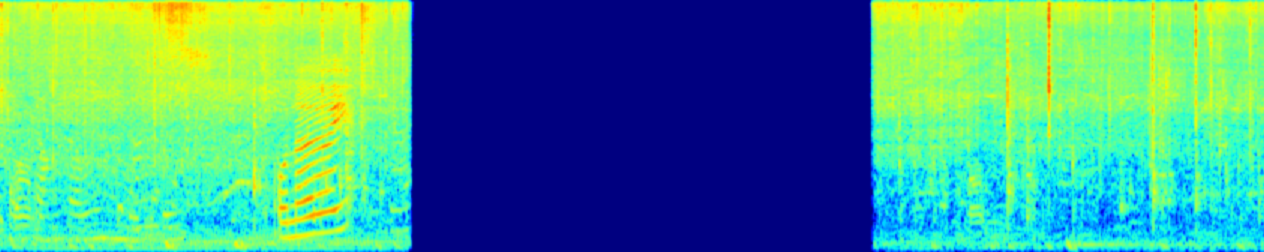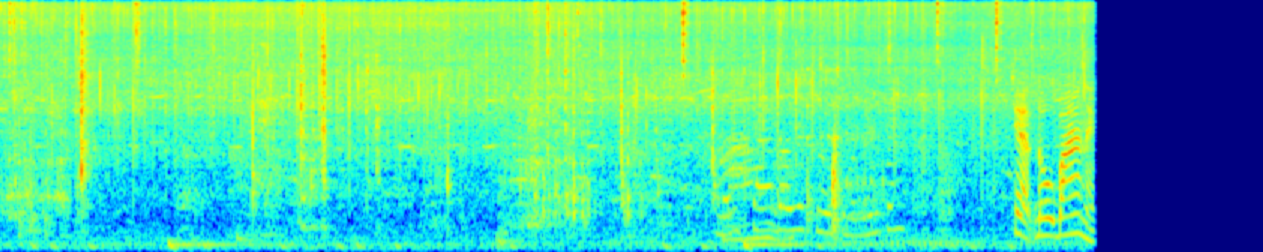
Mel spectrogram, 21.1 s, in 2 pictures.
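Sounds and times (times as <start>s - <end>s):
food sizzling in a pan: 0.0s - 3.4s, 7.3s - 19.7s
sharp crackles and clicks: 0.0s - 3.4s, 7.3s - 19.7s.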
